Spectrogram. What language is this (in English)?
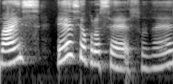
Portuguese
